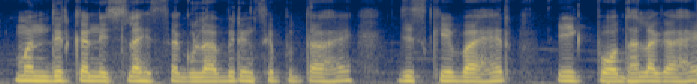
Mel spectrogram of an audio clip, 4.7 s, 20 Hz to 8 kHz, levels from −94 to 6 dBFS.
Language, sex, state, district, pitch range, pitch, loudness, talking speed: Hindi, male, Uttar Pradesh, Lalitpur, 145-160 Hz, 155 Hz, -17 LUFS, 195 wpm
